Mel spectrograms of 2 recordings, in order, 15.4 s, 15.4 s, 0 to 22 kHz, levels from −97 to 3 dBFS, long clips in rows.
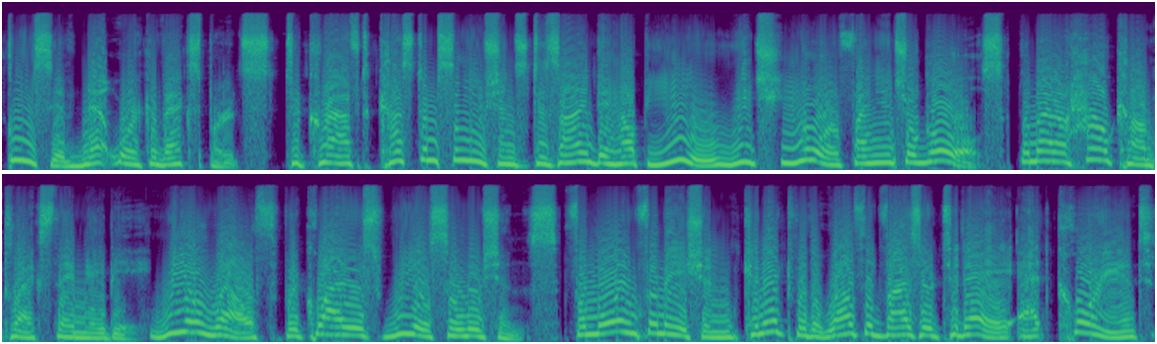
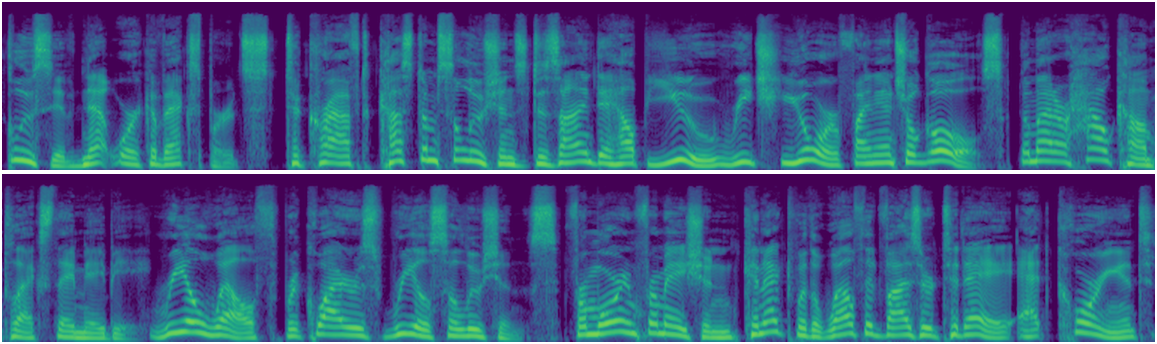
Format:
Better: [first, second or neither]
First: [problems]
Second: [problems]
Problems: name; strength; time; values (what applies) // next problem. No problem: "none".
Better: second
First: distortion; heavy; 5 dB below the speech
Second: none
